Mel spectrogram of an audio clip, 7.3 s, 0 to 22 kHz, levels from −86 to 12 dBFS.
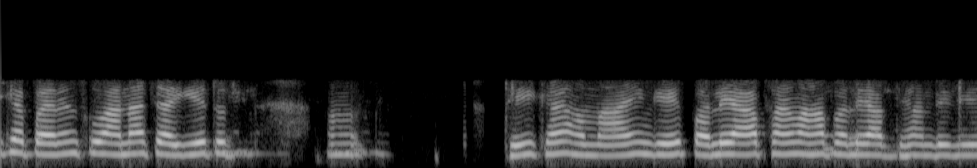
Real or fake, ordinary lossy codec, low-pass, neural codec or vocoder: real; none; 3.6 kHz; none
